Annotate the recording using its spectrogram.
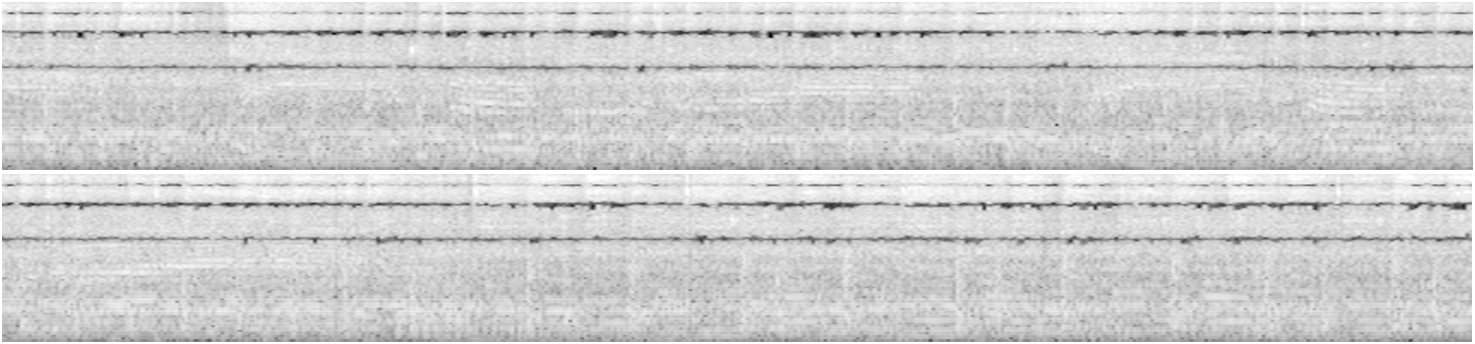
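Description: Live rock band playing loud: electric guitar and drum kit, with a vocalist singing into a handheld microphone.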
